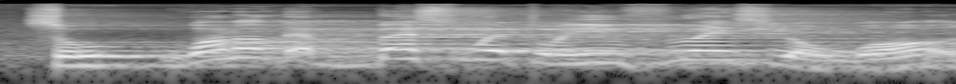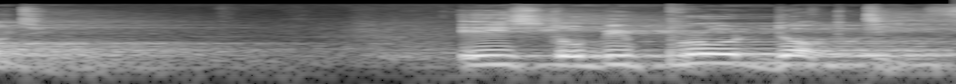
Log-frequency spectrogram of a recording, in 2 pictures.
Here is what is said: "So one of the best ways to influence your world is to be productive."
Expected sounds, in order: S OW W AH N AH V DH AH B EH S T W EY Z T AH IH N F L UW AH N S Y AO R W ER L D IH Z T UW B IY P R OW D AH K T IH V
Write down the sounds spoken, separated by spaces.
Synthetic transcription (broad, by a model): S OW W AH N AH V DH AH B EH S T W EY T AH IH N F L UW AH N S Y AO W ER L D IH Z T UW B IY P R OW D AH K T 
